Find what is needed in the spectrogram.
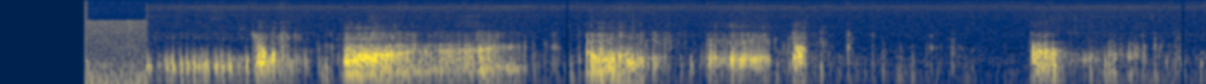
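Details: Two hungry people's stomachs growling while they watch TV together: several gurgling, rumbling growls from the belly, some long and drawn out.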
